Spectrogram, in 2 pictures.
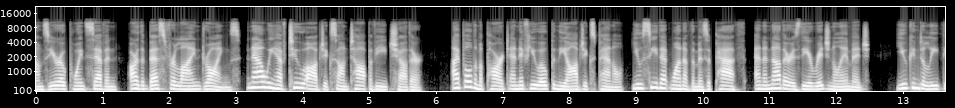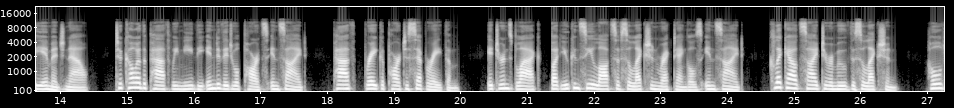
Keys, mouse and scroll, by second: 2.4 click, 3.8 click, 8.9 click, 11.3 click, 16.7 click, 26.3 click.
